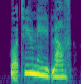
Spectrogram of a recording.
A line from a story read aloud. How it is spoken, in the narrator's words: Mama asked in her usual gentle voice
